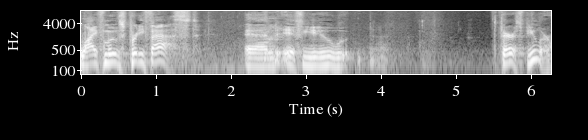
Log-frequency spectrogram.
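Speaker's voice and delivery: choked-up voice, catching and cracking. Speaker quotes Ferris Bueller after watching a video and hearing comments, choked up. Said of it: "Why am I getting choked?".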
